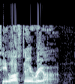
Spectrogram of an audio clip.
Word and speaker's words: hilasterion: The word there, sacrifice of atonement, is hilasterion. Looks like that in the Greek. That's H-I-L-A-S-T, long E-R-I-O-N.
